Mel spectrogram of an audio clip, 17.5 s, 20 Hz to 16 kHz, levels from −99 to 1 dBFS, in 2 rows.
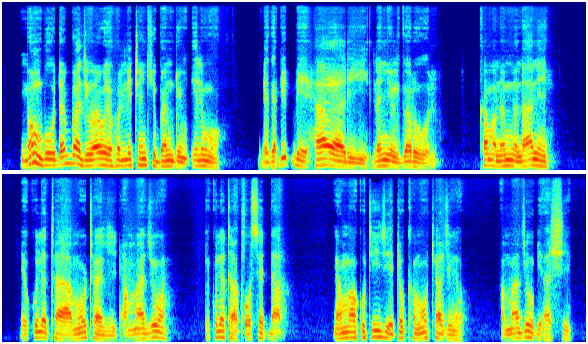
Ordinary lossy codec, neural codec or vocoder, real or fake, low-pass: none; codec, 44.1 kHz, 2.6 kbps, DAC; fake; 14.4 kHz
